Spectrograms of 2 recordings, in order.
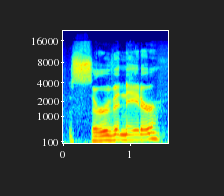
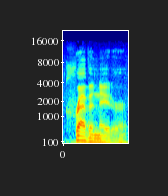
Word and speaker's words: Crevinator: I thought your name was Servinator, and I thought it was spelled like the cervix Terminator. I was like, oh my god, what a name. But it's Crevinator, my bad.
